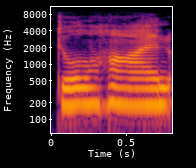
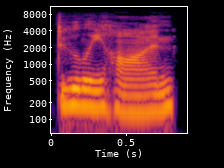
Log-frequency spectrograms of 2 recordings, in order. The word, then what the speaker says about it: Dullahan: commonly known as the Dulahhan or the Dulhon with variations of the name differing further by regional dialects and by placing emphasis on either the first or the second syllables according to those regions.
